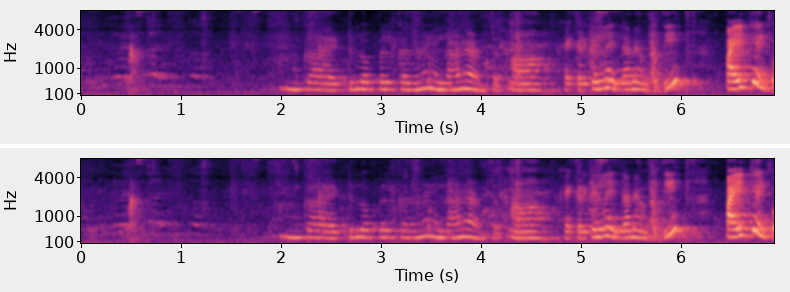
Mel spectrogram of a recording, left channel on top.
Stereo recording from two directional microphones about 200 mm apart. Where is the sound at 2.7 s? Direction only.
15° left (ahead or behind).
